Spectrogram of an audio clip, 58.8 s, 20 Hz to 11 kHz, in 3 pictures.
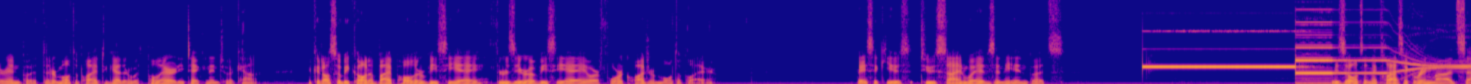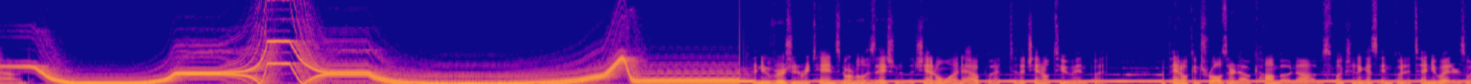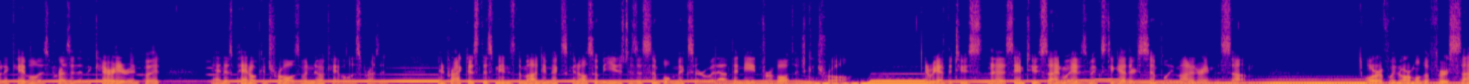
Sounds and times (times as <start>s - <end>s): Speech: 0.0s - 3.5s, 4.1s - 9.6s, 11.4s - 14.2s, 17.8s - 20.0s, 29.6s - 34.4s, 35.1s - 41.4s, 42.0s - 44.4s, 45.1s - 50.6s, 51.5s - 56.0s, 57.4s - 58.8s.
